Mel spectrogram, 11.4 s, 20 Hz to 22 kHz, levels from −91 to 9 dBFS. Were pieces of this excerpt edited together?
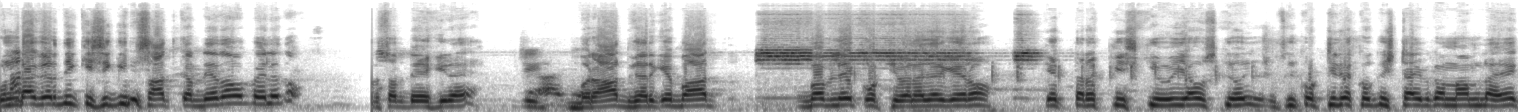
yes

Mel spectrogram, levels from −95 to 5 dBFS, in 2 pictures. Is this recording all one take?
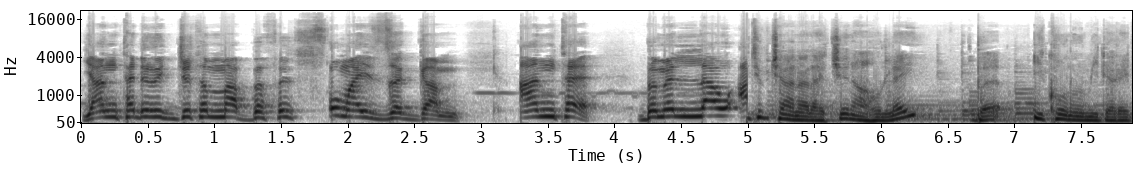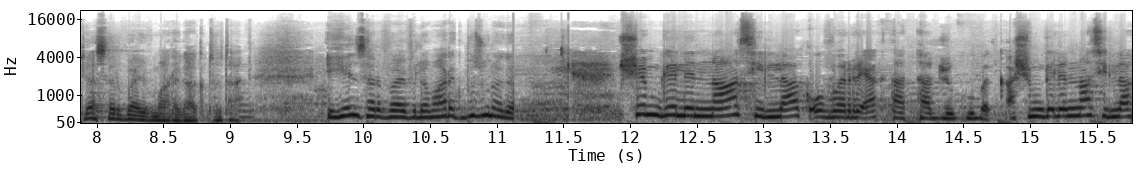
no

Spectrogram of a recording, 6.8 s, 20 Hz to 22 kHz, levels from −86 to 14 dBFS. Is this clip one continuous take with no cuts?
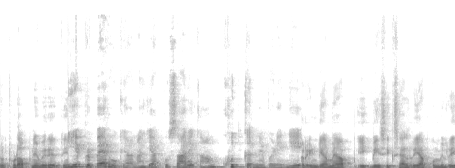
no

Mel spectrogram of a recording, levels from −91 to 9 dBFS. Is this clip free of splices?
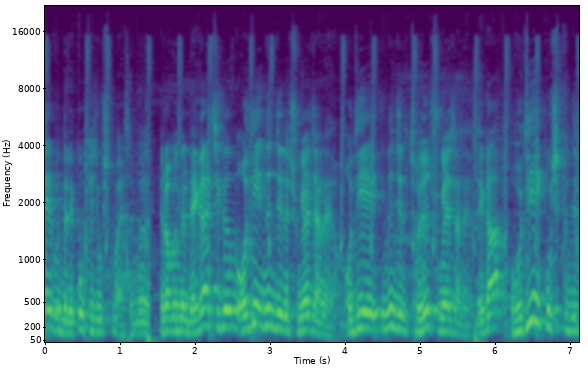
yes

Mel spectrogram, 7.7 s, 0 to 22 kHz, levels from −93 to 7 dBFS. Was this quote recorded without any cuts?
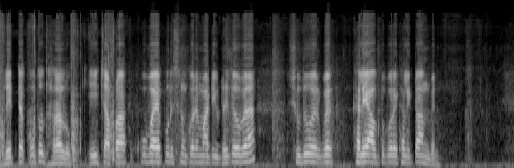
no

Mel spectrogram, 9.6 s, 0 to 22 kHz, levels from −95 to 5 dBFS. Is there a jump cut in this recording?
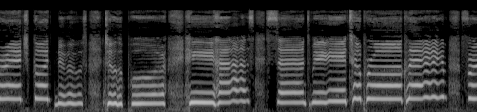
no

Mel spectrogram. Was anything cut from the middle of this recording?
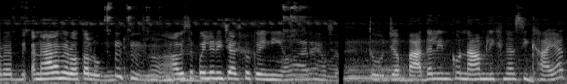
yes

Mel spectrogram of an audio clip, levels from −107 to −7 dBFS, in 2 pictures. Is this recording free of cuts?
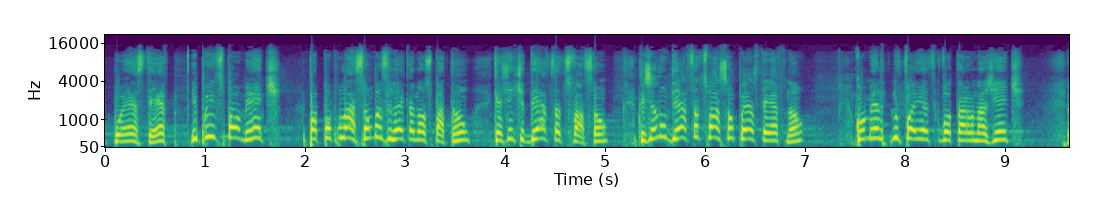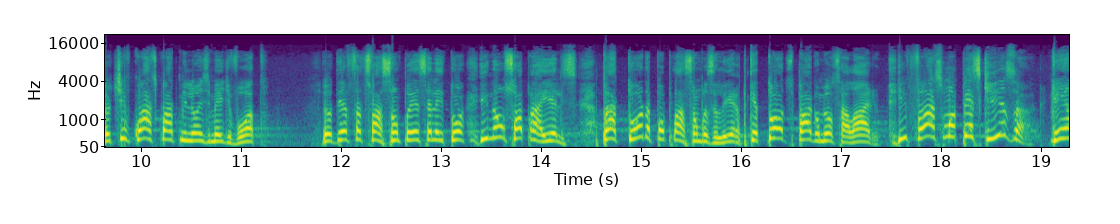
yes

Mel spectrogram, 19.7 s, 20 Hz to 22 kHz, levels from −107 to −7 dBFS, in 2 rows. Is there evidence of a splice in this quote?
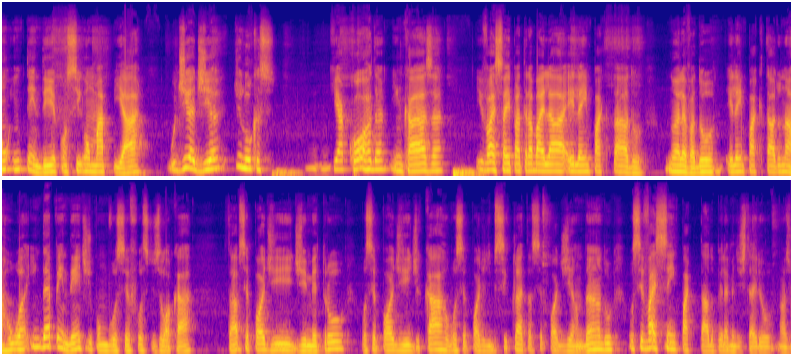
no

